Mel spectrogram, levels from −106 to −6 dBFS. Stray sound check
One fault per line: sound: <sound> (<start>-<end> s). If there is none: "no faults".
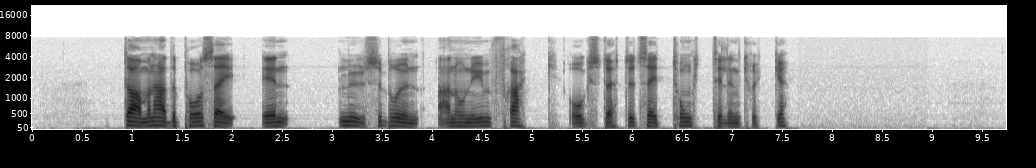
no faults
